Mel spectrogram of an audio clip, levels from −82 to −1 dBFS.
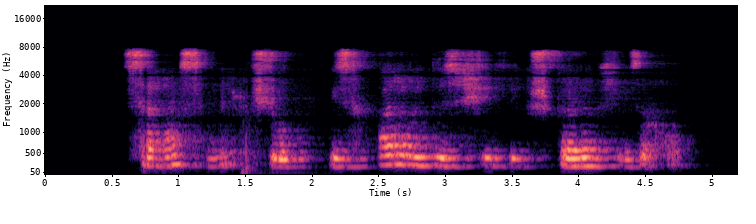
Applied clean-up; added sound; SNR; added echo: neural mask model DeepFilterNet 3.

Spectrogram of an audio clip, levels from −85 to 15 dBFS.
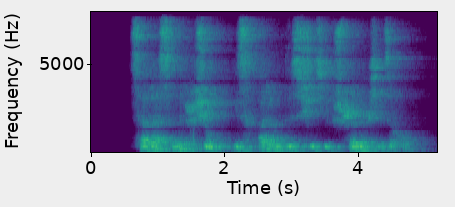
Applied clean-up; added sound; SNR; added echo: neural separator model SepFormer DNS4.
